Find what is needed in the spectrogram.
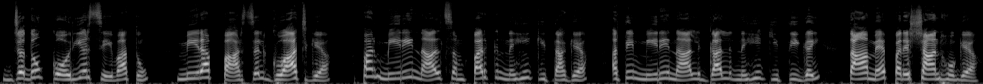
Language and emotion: Punjabi, angry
